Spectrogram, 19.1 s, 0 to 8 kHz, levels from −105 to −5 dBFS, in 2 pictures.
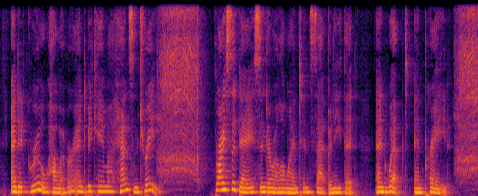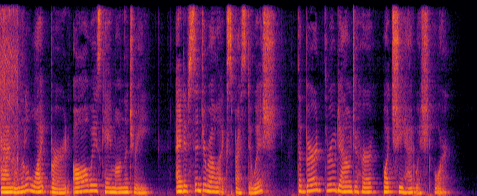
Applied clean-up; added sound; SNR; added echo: none; Engine / Drill; 13 dB; reverberation time 0.4 s.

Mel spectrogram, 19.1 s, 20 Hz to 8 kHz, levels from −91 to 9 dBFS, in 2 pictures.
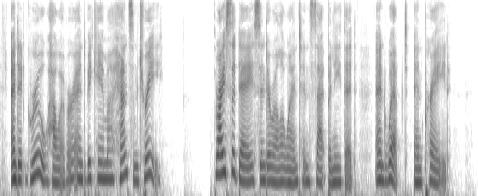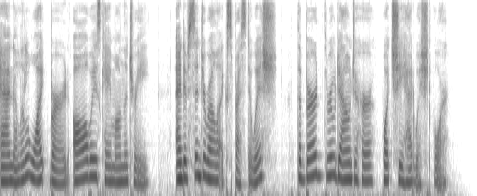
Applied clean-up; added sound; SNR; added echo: none; none; none; none.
